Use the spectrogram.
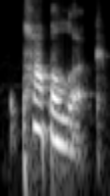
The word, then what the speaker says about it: Papalook: brand name again and if you need to spell it that would be great too yes it's called papalook p a p a l o okay okay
